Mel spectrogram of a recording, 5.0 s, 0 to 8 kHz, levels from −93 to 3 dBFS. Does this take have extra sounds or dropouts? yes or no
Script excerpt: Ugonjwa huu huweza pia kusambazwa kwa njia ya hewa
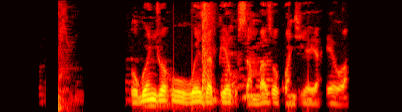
yes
